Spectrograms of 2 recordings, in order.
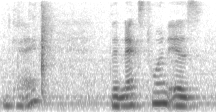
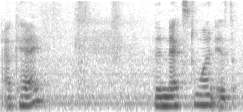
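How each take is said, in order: Both takes have the same delivery.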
